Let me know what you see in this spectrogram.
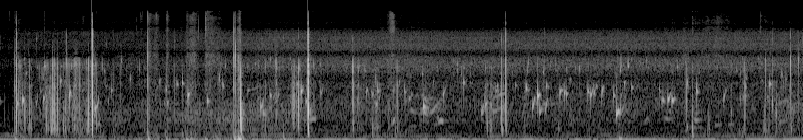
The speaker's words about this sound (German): So, das waren jetzt erstmal ein paar Vögel und wir haben jetzt noch Geräusche von einem Fluss.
